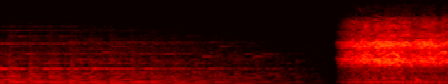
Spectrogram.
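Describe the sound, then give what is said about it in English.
A large flock of migrating geese honks continuously outdoors at Lake Byron in South Dakota on a Sunday morning, a dense overlapping chorus that fades briefly to near silence before a louder burst of honking returns. “We leave you this Sunday morning at Lake Byron in South Dakota, where 'tis the season for geese to migrate south.”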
